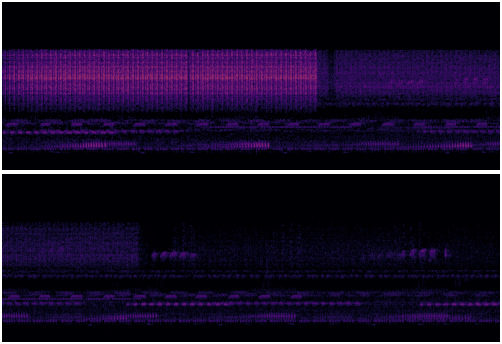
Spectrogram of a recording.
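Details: Crickets sing through the night in a constant high-pitched shimmering trill. Rhythmic chirp bursts come in slow waves, and the loud top layer cuts off abruptly after about six seconds, leaving a quieter pulsing chorus.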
